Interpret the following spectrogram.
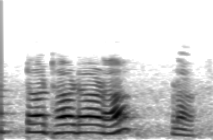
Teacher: ट वर्ग और री और मूर्धन्य स और र, इन सब का उच्चारण आपके मूर्धा से होगा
